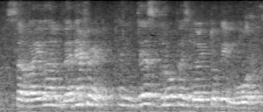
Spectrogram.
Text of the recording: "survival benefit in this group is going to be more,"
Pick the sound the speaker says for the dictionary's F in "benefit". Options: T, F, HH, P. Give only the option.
F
